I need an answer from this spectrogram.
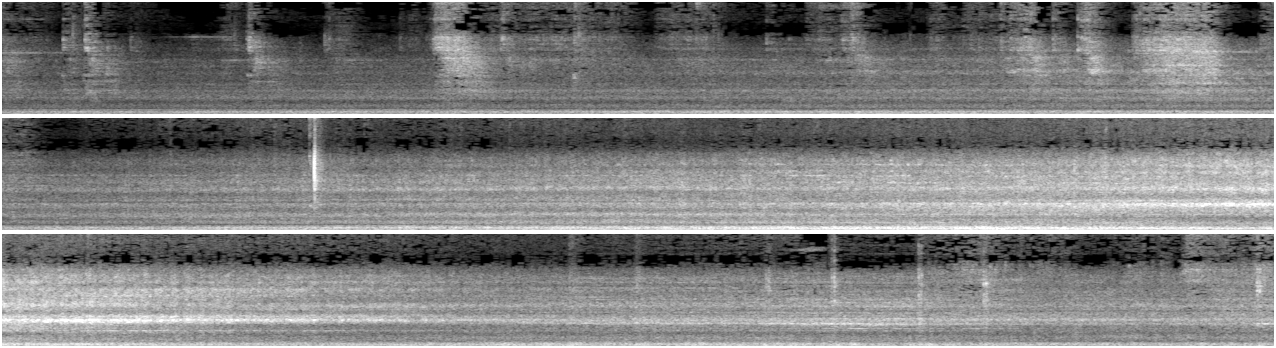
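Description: Electric locomotive hauling a passenger train as it approaches and passes, growing steadily louder to a peak about halfway through with a low hum. The coaches then roll by with steady wheel-and-rail noise and a high wheel squeal.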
